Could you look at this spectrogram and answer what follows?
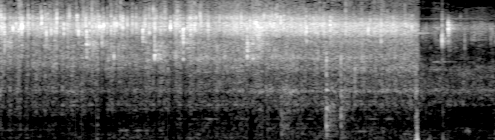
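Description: Onion bhaji batter frying in a small kadai gives a steady, dense sizzle that runs on without a break. It drops off abruptly near the end, leaving a quieter hiss.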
